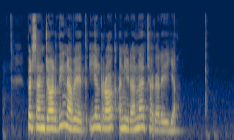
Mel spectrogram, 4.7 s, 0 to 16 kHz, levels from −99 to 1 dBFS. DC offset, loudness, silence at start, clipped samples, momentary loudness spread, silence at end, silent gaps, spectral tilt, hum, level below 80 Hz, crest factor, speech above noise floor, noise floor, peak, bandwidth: under 0.1%; -23 LUFS; 0.55 s; under 0.1%; 10 LU; 1.1 s; none; -4 dB/octave; none; -68 dBFS; 18 dB; 45 dB; -67 dBFS; -6 dBFS; 11.5 kHz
